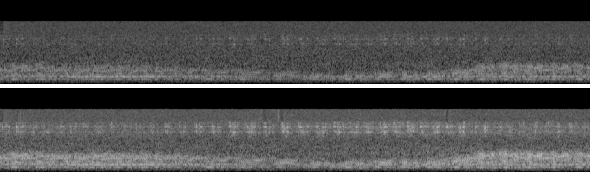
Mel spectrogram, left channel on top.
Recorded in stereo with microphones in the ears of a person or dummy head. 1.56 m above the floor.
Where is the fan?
60° right (ahead or behind).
